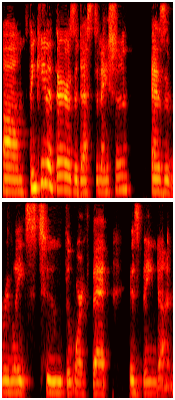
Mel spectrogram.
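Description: A woman with an American accent and an unremarkable speaking voice talks at a moderate pace, fairly low in pitch with ordinary pitch variation. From Minnesota, Minneapolis suburbs. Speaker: equity consultant. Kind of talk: interview.

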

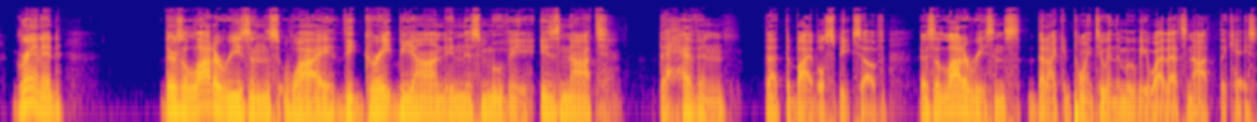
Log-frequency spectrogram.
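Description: With medium pitch and ordinary pitch variation, a man talks at a moderate pace in an ordinary speaking voice. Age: 20s. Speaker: podcast co-host and English teacher. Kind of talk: casual chat.

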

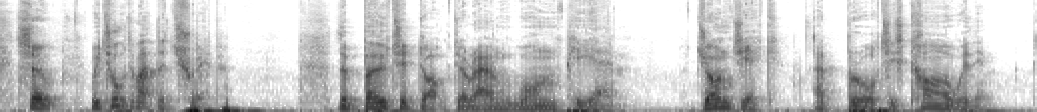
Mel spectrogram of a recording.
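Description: Over a silent background in a very clean recording, a man with vocal fry speaks at a moderate pace with very wide pitch swings. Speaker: podcast host and narrator. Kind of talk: true-crime narration, scripted. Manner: measured, serious storytelling with dramatic build-up.

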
